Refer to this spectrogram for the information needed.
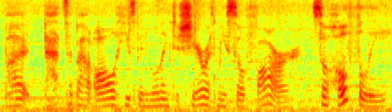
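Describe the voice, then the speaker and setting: A woman voicing a gentle young wood elf alchemist in a fantasy game roleplay, soft-spoken and musing to herself without hurry. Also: on the low side, brisk, music in the background, natural voice, rough recording. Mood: calm, musing. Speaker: player of a solo fantasy roleplay video series. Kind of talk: in-character game narration.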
